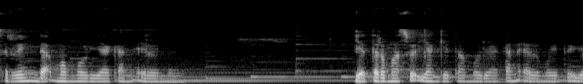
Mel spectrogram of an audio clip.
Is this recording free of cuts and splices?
no; 2 cuts; at 1.7 s, 3.5 s

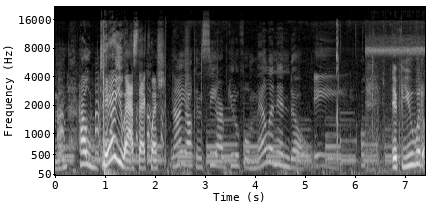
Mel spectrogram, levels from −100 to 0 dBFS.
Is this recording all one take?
no; 2 cuts; at 2.1 s, 6.3 s

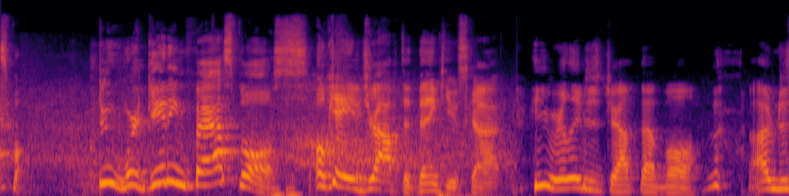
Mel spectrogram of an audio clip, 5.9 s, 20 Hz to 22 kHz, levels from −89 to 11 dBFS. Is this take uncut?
no; 1 cut; at 3.8 s

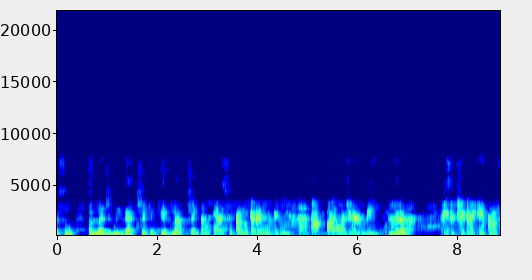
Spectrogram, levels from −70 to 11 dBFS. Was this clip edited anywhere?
yes; 2 cuts; at 2.9 s, 7.7 s

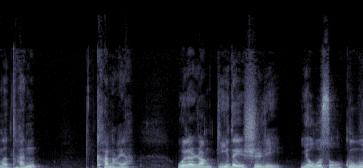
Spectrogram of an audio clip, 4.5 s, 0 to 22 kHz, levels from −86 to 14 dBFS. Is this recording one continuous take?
yes; 0 cuts

